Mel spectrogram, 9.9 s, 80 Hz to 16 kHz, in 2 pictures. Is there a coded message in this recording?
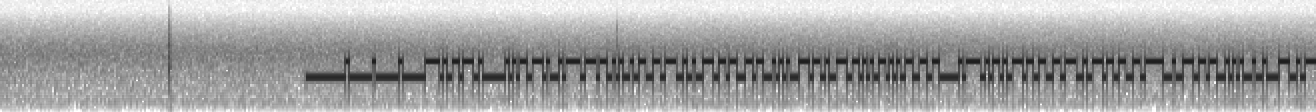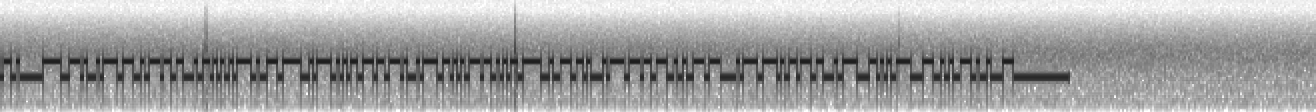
Yes: RTTY (75 baud, 850 Hz shift) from 1.1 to 8.9 s, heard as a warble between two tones, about 1650 Hz centre, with static crashes. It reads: SHE FINALLY ARRIVED IN ITALY, THEN CREATES HER STAGE NAME CORONA.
